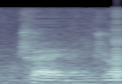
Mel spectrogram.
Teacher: The /tr/ /dr/ ones make a special kind of affricate in English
